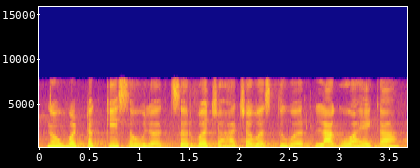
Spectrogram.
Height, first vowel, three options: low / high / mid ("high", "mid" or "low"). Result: mid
